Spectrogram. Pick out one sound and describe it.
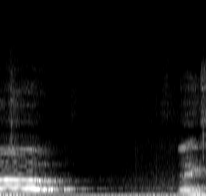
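A man sings into a microphone, heard over loudspeakers.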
